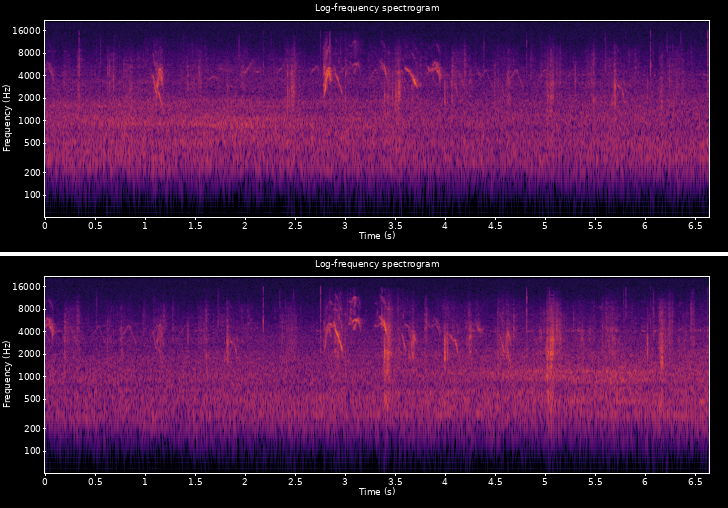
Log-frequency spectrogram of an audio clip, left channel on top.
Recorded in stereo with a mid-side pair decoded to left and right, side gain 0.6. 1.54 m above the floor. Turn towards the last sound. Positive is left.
No sound to turn to.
